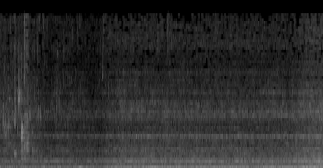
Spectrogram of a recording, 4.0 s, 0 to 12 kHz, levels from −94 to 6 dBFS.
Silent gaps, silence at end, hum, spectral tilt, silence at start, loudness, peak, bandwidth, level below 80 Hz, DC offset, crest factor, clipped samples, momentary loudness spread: none; 0 s; none; -4.5 dB/octave; 0 s; -51 LUFS; -30 dBFS; 11.5 kHz; -52 dBFS; under 0.1%; 18 dB; under 0.1%; 8 LU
